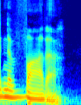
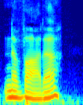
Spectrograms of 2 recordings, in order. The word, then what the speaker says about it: Nevada: I hate it when people say Nevada because it's not Nevada. It's Nevada. But Mainers seem to think it's Nevada and they really stick to it.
